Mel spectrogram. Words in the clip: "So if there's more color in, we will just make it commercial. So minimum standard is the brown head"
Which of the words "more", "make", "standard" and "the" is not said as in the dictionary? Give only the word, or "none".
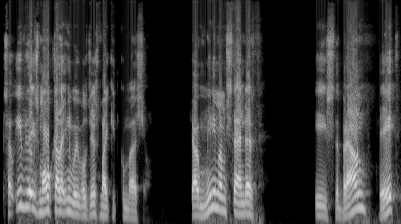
more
